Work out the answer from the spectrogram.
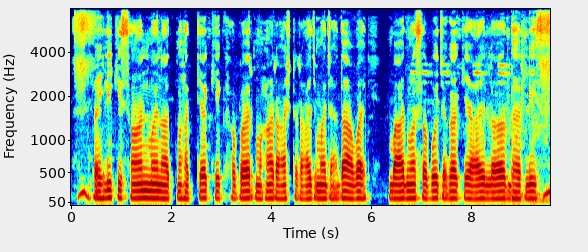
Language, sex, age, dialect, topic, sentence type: Chhattisgarhi, male, 18-24, Central, agriculture, statement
